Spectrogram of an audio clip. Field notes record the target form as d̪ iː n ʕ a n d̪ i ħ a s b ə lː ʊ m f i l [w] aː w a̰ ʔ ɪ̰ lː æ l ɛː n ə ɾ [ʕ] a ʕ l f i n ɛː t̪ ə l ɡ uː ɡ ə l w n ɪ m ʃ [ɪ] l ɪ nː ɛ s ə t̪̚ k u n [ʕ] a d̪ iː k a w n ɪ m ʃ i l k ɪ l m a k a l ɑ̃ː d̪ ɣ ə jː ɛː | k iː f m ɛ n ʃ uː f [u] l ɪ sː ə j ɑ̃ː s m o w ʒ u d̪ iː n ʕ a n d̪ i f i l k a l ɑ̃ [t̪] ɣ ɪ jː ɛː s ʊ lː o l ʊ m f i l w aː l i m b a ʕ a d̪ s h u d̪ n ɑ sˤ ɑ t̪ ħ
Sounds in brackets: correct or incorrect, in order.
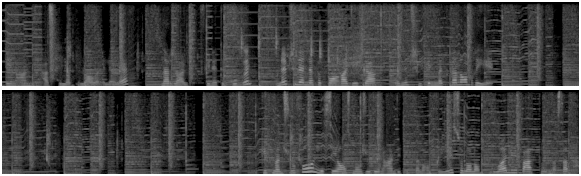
correct, incorrect: ʒ, incorrect: i, incorrect: ɣ, correct, incorrect: d̪

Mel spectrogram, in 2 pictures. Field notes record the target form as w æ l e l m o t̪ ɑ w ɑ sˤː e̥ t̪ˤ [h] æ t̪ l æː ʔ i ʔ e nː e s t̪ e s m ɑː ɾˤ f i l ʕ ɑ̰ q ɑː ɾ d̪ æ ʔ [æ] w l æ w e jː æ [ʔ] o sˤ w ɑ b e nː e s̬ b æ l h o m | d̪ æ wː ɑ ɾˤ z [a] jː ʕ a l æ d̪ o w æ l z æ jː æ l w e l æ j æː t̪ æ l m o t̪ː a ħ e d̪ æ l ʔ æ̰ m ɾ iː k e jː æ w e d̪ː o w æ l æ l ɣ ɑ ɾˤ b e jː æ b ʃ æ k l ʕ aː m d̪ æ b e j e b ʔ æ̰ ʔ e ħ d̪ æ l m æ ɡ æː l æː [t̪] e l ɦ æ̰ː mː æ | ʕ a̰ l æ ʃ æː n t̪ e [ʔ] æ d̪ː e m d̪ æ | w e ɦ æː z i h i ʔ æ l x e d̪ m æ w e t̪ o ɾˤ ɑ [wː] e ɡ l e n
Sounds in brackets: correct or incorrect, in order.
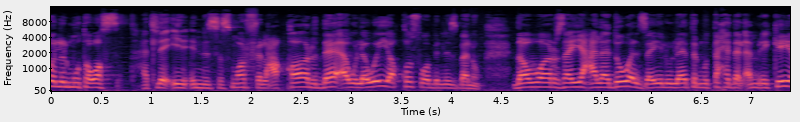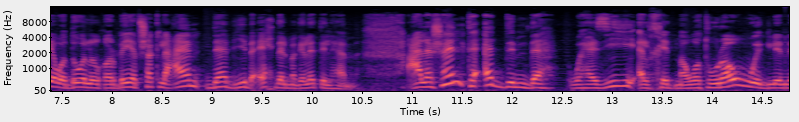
correct, correct, incorrect: q, incorrect: æ, correct, correct, correct

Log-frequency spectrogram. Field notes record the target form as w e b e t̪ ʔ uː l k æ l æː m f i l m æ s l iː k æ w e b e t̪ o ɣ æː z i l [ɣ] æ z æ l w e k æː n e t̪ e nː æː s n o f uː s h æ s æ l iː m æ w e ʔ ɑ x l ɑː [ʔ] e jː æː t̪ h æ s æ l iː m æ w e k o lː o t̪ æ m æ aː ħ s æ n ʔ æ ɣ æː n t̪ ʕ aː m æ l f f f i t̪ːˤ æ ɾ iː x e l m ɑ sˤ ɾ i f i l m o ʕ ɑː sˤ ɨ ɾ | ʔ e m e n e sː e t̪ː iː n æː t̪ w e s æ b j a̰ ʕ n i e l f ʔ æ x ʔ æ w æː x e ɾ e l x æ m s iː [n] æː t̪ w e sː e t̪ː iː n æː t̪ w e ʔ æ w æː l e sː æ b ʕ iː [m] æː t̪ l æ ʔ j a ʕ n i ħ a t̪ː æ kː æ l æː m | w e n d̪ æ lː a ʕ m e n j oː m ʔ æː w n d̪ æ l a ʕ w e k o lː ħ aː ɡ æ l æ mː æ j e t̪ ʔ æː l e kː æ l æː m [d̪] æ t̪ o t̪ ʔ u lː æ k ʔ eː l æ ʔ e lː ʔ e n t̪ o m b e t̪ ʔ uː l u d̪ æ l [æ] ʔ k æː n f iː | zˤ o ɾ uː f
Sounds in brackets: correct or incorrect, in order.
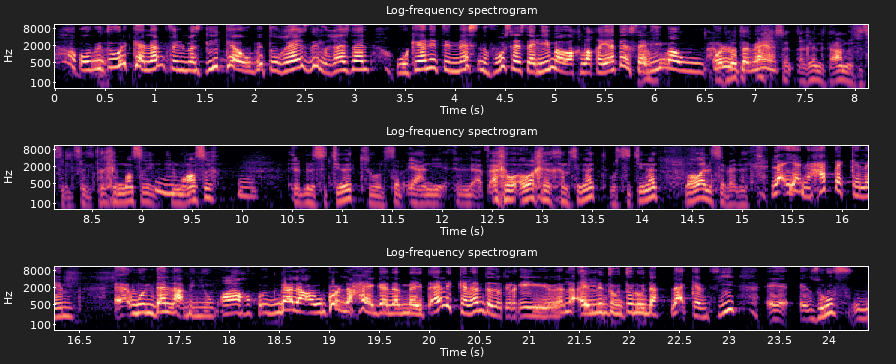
correct, incorrect: q, correct, incorrect: n, correct, correct

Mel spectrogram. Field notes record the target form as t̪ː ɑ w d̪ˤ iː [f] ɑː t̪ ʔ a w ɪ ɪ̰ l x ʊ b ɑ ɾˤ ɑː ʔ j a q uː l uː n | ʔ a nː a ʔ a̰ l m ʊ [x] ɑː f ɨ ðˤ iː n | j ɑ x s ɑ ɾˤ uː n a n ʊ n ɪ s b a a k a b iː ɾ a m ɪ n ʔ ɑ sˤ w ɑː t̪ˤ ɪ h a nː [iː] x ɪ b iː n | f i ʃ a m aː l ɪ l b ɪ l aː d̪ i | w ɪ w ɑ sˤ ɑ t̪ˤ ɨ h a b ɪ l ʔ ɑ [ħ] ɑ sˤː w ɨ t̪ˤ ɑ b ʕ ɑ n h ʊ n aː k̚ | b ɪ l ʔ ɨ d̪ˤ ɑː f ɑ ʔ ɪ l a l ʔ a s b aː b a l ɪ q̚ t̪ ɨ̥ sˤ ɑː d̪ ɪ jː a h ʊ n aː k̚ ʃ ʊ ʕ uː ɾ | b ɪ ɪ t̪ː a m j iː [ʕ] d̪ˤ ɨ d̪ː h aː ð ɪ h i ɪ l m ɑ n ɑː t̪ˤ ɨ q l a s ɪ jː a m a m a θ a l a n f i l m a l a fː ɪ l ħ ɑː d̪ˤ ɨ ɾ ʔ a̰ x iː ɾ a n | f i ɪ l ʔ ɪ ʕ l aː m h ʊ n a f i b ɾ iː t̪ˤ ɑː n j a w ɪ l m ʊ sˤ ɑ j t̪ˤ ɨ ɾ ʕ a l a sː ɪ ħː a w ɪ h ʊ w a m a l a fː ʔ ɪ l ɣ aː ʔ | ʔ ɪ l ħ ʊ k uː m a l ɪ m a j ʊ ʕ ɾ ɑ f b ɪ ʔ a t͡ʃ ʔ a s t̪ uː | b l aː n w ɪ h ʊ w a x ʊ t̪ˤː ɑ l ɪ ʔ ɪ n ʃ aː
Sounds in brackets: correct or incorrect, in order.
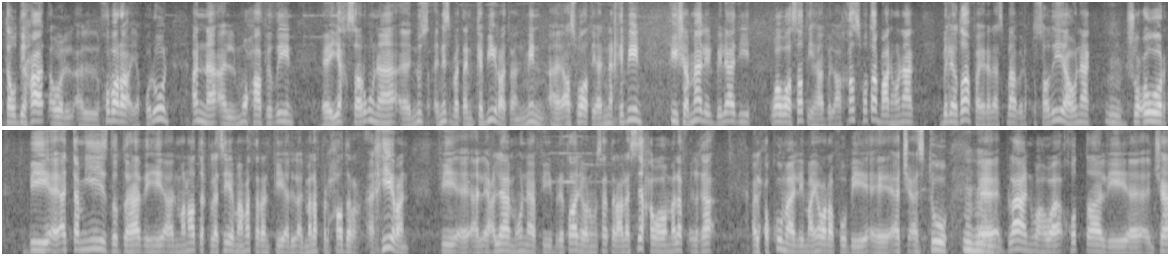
incorrect: ħ, incorrect: ħ, incorrect: aː, incorrect: x, incorrect: z

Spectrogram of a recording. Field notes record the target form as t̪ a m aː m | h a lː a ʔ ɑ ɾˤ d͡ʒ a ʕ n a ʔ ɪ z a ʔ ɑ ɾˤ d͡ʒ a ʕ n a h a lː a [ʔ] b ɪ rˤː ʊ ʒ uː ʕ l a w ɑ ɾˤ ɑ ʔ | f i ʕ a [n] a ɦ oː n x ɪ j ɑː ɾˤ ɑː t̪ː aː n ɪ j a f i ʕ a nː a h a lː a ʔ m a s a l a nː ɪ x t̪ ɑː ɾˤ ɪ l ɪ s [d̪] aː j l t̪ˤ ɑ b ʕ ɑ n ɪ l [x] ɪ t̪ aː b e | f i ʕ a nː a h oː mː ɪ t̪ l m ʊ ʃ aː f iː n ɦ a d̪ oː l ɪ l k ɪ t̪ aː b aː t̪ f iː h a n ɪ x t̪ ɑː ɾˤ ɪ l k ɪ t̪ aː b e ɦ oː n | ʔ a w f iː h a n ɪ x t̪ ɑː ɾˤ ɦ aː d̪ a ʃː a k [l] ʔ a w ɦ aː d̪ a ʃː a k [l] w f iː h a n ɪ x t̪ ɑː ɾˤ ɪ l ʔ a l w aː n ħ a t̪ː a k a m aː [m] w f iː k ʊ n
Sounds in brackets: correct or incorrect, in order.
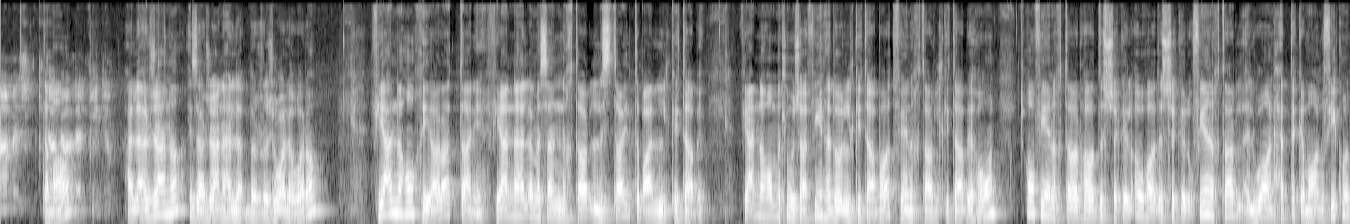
correct, incorrect: nː, incorrect: t̪, incorrect: k, correct, correct, incorrect: n

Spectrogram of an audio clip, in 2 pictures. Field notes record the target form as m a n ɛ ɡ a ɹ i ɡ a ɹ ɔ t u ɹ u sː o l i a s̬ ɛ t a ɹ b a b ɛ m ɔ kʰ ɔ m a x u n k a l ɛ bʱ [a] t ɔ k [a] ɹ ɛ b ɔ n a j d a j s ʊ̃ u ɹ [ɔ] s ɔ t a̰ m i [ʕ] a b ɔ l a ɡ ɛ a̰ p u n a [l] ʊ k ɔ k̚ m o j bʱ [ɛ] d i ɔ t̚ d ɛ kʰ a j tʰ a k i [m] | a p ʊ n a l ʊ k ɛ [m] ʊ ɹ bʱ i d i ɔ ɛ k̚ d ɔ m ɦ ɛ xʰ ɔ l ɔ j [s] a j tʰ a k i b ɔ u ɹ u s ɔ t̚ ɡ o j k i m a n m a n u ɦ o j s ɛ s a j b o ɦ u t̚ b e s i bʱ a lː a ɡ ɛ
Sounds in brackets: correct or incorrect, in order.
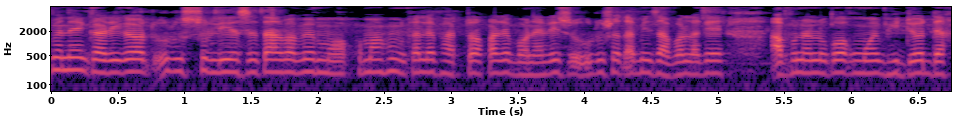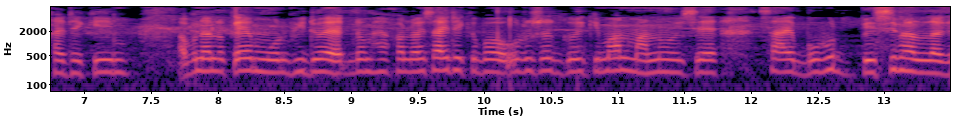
correct, correct, incorrect: u, incorrect: z, correct, incorrect: i, correct, correct, correct

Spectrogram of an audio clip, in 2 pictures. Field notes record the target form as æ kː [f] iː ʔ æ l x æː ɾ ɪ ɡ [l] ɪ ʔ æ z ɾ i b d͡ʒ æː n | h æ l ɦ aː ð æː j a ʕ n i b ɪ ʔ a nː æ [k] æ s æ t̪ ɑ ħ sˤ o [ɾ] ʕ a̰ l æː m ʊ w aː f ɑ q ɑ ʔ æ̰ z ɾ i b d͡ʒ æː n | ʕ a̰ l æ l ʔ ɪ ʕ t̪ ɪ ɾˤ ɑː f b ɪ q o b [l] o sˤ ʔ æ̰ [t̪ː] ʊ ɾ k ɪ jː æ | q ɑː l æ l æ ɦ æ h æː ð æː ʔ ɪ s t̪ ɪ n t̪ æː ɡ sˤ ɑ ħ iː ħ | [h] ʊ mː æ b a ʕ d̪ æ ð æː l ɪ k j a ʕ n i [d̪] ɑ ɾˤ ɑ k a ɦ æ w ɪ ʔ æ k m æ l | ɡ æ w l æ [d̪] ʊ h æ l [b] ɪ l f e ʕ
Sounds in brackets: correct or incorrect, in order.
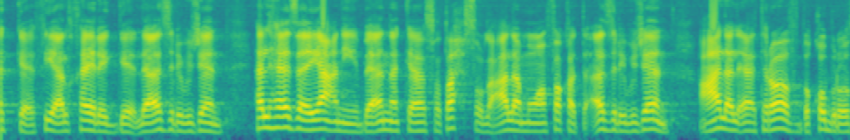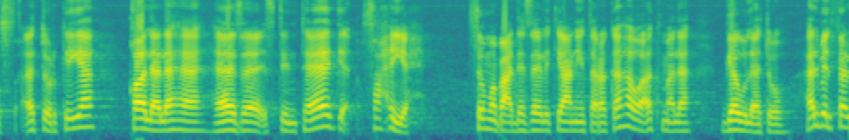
correct, correct, correct, incorrect: l, incorrect: ɾ, correct, incorrect: θ, incorrect: t̪, incorrect: t̪, correct

